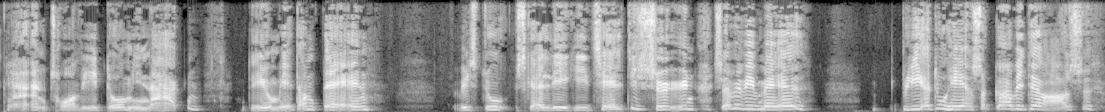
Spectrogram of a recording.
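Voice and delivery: very high, loud stubborn hen voice; defiant hens. A narrator's reading. Hens defying Pedersen about the tent trip, high and loud. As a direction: refuse like a stubborn flock.

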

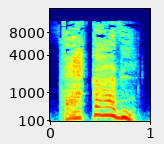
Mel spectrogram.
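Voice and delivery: jumps up high in disbelief; a girl thrown by the idea; high surprised shout; startled cry. A narrator's reading. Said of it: "råbte Mia".

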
